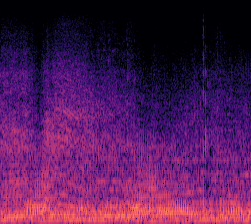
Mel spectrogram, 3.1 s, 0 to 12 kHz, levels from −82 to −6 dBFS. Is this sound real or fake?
real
